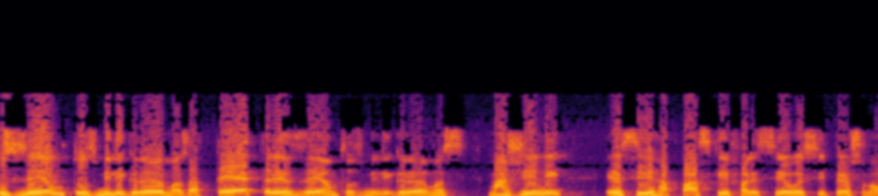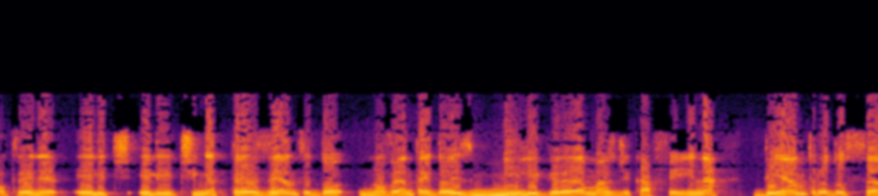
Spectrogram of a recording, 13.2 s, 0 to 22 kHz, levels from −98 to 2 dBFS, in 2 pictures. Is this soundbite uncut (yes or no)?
no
